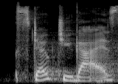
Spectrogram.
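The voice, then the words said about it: Put-on American accent. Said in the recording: “who's not American, will be like, stoked? ... I'm not going to do that accent again”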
